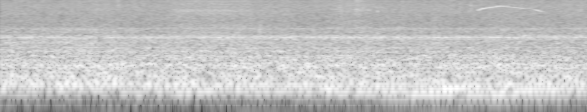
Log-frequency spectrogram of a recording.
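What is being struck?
Nothing is struck.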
